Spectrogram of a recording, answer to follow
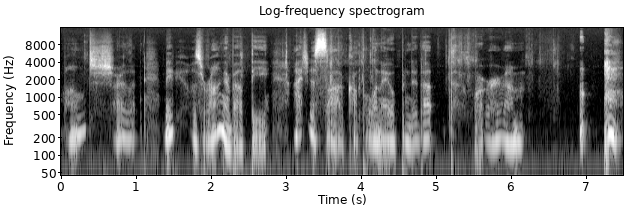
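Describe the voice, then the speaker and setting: Murmuring in a low, very creaky whisper, an American-accented woman hosts an ASMR show-and-tell, reading aloud and chatting casually as if thinking out loud for her viewer. Breath roughens each phrase and smudges her tone.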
